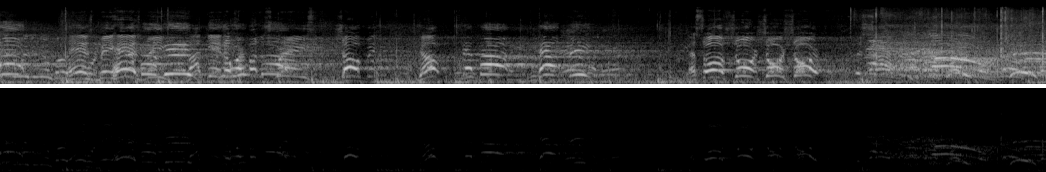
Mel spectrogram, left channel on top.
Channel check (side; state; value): right; quieter; 39.6 dB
